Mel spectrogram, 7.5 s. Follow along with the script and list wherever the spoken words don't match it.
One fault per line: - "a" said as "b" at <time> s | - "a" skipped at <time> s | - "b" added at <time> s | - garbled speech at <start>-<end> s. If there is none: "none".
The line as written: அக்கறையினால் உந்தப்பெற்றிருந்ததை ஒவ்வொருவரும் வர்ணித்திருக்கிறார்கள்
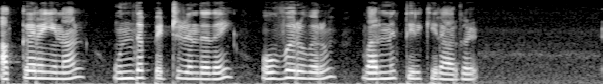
none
